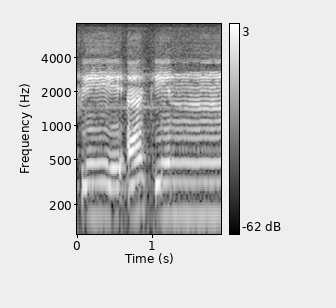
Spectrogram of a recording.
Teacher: Jadi mim bertasdid, nun bertasdid. Di situ kita jangan segan-segan untuk menahannya. Hukumnya dengung. Maka dilamakan.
